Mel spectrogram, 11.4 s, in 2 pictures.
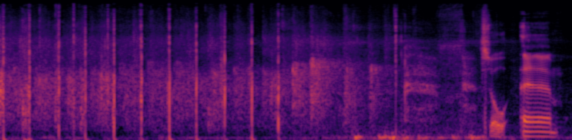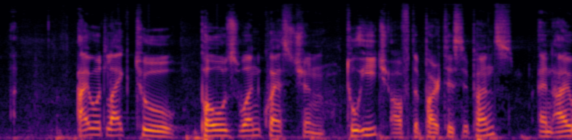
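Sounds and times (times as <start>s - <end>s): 
audience applause: 0.0s - 4.0s
speech: 4.9s - 5.7s, 6.5s - 11.4s.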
